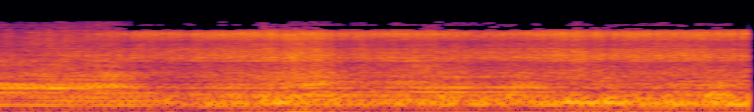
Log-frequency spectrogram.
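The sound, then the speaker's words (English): A propeller plane's engine roars steadily and loudly overhead as it approaches an airfield, a continuous throbbing drone with no voices, holding nearly constant for the whole stretch. “and then the officer heard the roar of an approaching motor.”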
